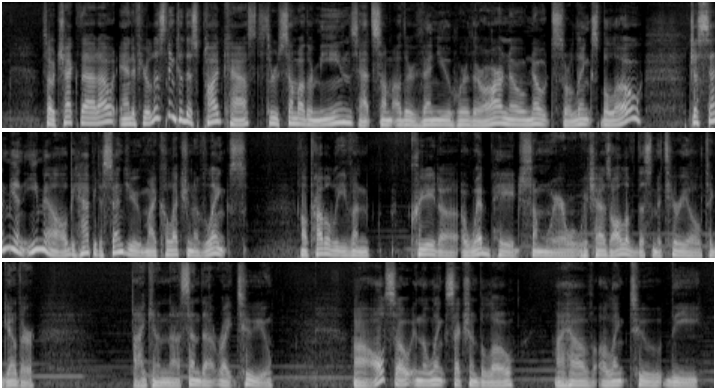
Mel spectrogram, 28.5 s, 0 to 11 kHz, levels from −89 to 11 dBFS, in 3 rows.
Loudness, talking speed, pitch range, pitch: -23 LUFS, 165 wpm, 90-125 Hz, 105 Hz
